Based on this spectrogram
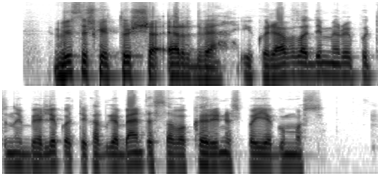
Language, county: Lithuanian, Kaunas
